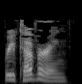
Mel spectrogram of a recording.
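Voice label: "recovering", British English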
